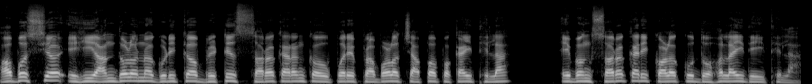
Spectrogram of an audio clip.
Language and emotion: Odia, neutral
